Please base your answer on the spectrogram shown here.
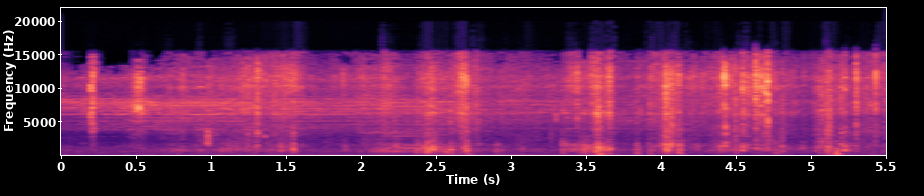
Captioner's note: officer shuffles through items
